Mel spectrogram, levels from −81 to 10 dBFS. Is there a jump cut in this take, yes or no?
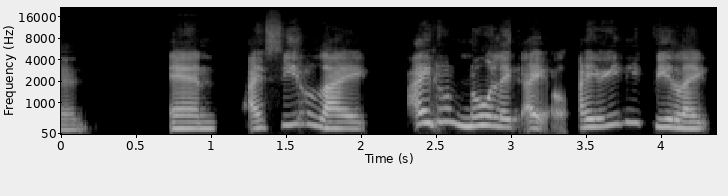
yes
